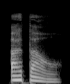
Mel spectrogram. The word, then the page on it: atau: indonesian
